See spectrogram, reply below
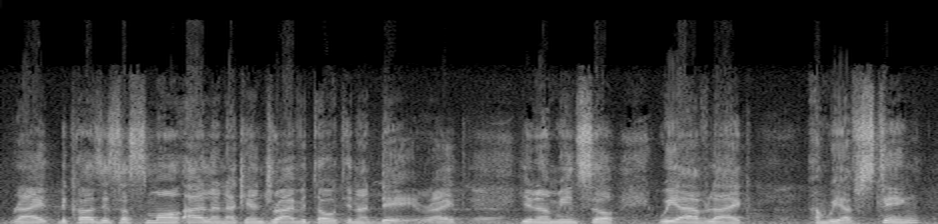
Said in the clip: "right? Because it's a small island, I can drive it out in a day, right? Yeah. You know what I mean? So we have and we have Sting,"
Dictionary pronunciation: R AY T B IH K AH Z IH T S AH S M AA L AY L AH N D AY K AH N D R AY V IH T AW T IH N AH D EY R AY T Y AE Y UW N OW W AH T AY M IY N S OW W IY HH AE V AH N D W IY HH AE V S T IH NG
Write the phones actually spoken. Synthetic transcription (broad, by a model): R AY T B IH K AH Z IH T S AH S M AA L AY L AH N D AY K AH N D R AY V IH T AW T IH N AH D EY R AY T Y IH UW N OW AY M IY N S OW W IY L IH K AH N W IY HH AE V S T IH NG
